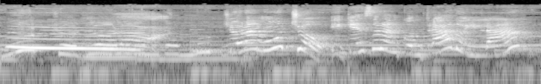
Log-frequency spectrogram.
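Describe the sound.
A person mimics a baby's cry with a long, wavering wail followed by several shorter sobbing bursts, loud, with no other sounds around it.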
